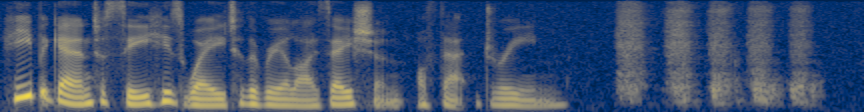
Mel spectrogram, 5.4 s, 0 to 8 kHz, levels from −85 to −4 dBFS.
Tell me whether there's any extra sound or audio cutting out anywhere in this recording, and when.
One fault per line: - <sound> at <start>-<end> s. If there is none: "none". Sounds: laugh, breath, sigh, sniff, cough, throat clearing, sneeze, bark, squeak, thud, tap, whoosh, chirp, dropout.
- sniff at 3.8-5.2 s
